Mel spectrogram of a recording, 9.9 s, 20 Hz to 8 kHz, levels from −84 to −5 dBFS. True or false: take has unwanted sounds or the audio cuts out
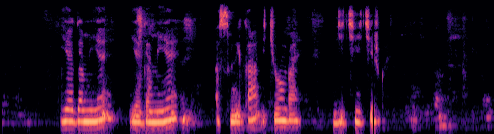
true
